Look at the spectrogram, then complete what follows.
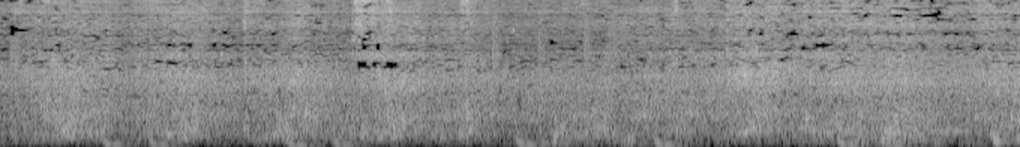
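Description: Small river waves lapping and washing onto a pebble shore, a steady wash with irregular low rumbles of wind on the microphone.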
